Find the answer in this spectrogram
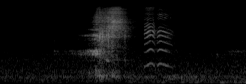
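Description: A small pet bird calls: a short harsh squawk about a second in, then a quick run of three or four rising-and-falling chirps.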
